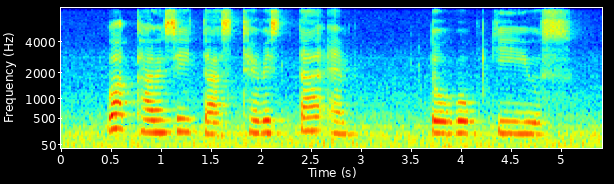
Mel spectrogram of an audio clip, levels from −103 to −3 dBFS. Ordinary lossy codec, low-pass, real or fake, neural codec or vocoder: none; none; real; none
